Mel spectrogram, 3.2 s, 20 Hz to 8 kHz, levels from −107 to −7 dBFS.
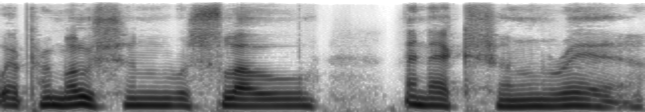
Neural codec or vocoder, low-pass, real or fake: codec, 16 kHz, 2 kbps, X-Codec, HuBERT features, trained on balanced general audio; 7.2 kHz; fake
